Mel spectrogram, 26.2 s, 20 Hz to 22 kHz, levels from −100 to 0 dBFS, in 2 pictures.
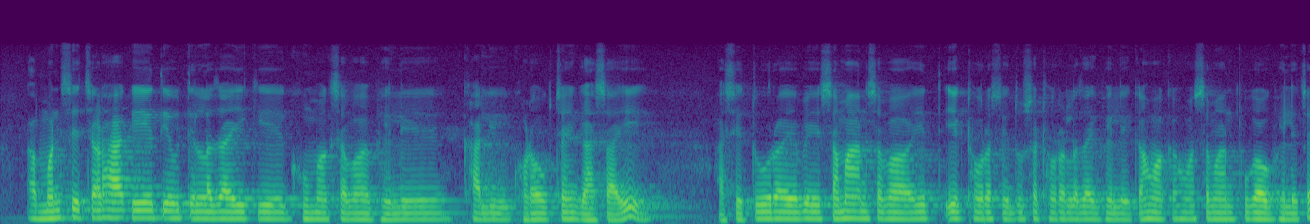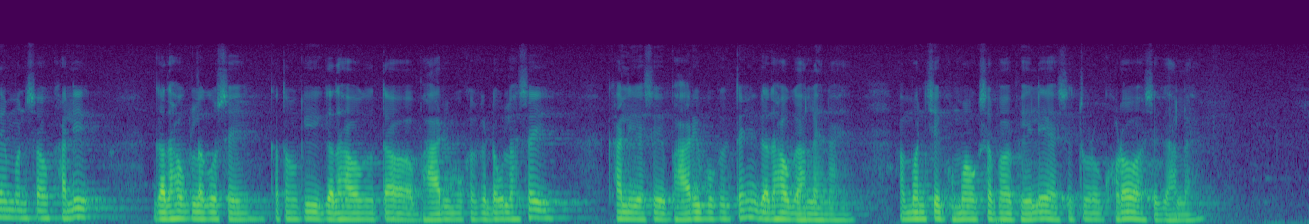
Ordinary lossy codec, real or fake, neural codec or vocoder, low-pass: none; real; none; 9.9 kHz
